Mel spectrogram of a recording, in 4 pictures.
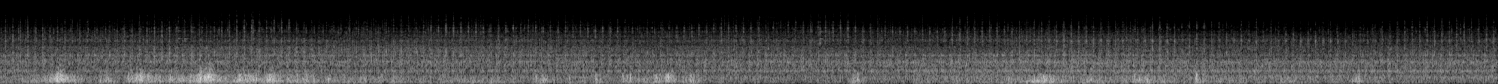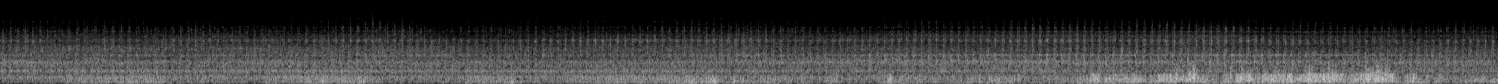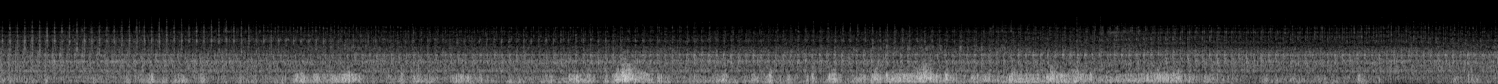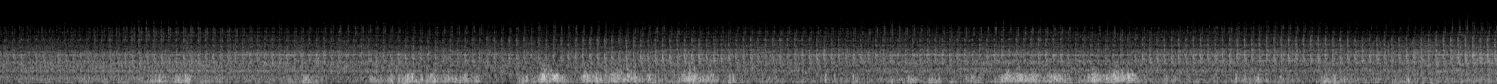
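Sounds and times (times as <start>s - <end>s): diesel tractor engine running: 0.0s - 59.9s
wheels churning through mud: 0.0s - 59.9s
low rumbles: 31.1s - 59.9s.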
